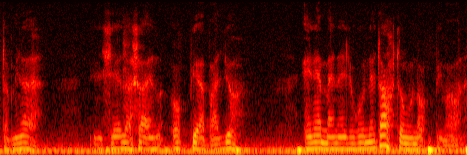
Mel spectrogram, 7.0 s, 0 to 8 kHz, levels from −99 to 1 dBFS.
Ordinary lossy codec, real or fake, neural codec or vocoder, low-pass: none; real; none; none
